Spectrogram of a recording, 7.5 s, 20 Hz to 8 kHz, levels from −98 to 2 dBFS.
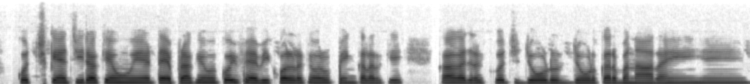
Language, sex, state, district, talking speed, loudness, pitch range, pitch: Hindi, female, Rajasthan, Churu, 210 wpm, -17 LUFS, 205-215 Hz, 210 Hz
